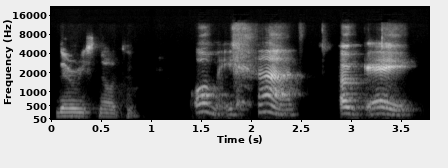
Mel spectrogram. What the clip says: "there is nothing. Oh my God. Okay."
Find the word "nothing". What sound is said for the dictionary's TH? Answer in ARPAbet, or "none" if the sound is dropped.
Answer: T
